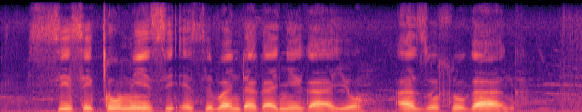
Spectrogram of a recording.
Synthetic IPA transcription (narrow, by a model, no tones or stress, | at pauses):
sisiǀumisiʔesiɓandʱak̬aɲɛk̬ajɔ | azoɬuk̬aːŋa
